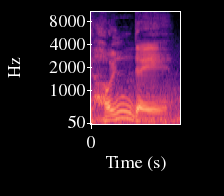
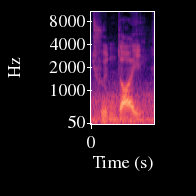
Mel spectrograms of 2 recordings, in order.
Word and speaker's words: Hyundai: names correctly for example it's supposed to be hyundai hyundai something like that but norwegian we call it tundai and also yeah we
